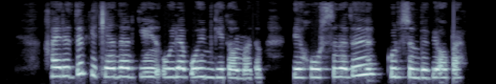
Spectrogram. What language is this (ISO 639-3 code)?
uzb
